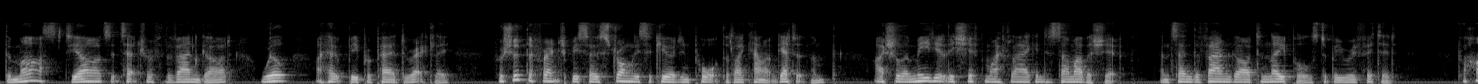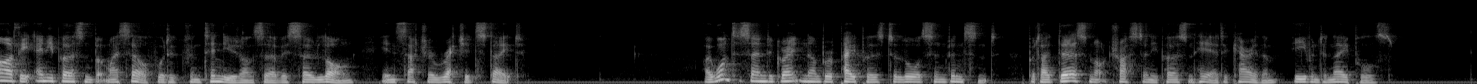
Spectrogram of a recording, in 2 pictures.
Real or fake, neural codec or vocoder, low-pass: real; none; 7.2 kHz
